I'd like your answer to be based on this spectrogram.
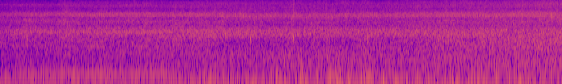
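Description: A creek runs beside the Kern River, giving off a steady broadband rush of water that holds an even level throughout, with a faint low hum early on and no voices.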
